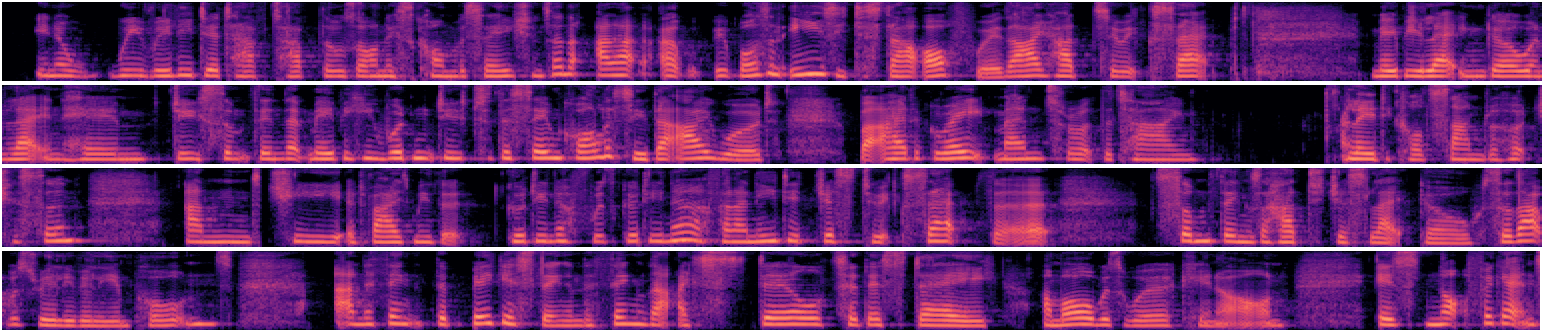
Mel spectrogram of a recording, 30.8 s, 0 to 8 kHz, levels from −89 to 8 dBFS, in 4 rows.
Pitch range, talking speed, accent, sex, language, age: 195-235 Hz, 215 wpm, British, female, English, 30-49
